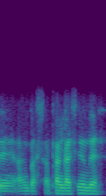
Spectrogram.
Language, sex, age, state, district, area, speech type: Bodo, male, 18-30, Assam, Baksa, rural, conversation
